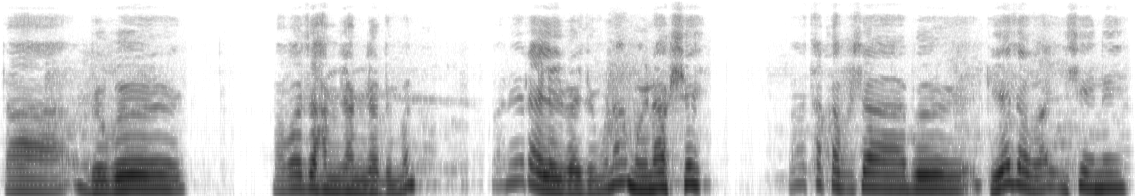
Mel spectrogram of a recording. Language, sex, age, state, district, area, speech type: Bodo, male, 60+, Assam, Kokrajhar, urban, spontaneous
